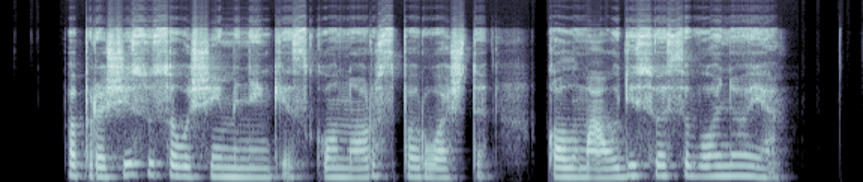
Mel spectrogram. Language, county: Lithuanian, Marijampolė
